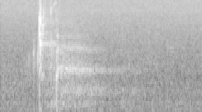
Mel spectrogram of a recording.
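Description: Quiet room tone picked up by a speaker's headset microphone during a pause in speech, with one short, sharp noise about half a second in.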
